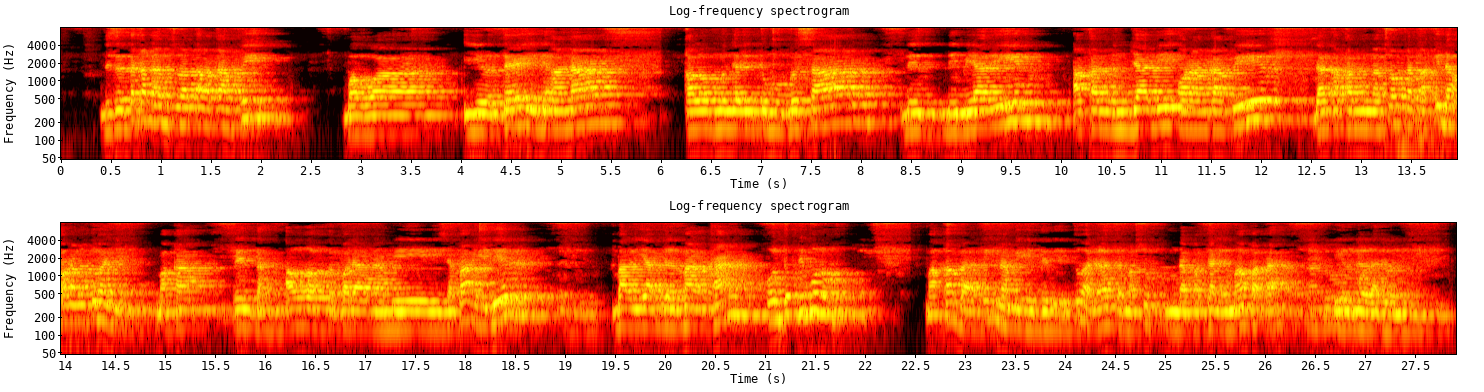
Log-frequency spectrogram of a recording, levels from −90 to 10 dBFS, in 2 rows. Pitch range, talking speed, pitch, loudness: 135-195 Hz, 100 wpm, 155 Hz, -17 LUFS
